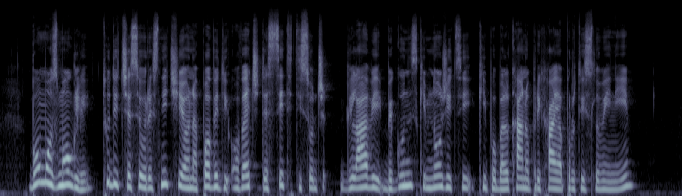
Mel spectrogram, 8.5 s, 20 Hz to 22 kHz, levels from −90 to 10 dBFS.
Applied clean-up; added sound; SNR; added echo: none; none; none; none.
